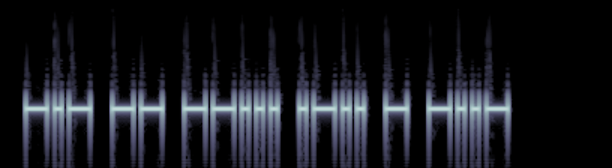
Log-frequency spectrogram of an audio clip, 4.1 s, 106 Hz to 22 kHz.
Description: Morse code, heard as a keyed tone, about 25 wpm, 700 Hz. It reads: KM7LTX
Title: USA Callsign DE Callsign 25wpm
